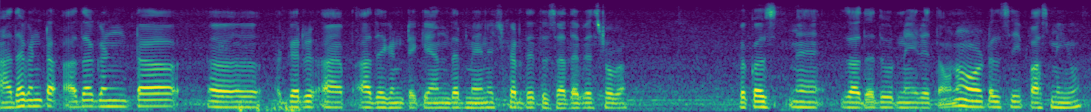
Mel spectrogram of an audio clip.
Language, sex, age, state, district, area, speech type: Urdu, male, 18-30, Uttar Pradesh, Siddharthnagar, rural, spontaneous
